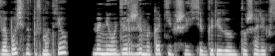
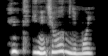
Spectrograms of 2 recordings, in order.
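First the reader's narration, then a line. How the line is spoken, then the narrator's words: Girl's giggle. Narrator (Russian): хихикнула девушка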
